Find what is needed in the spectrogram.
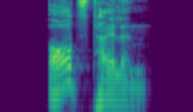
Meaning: dative plural of Ortsteil
- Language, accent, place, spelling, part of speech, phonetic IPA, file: German, Germany, Berlin, Ortsteilen, noun, [ˈɔʁt͡sˌtaɪ̯lən], De-Ortsteilen.ogg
